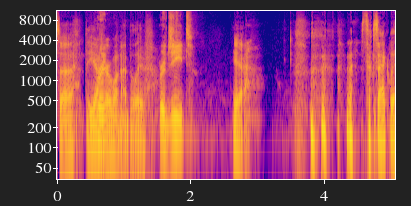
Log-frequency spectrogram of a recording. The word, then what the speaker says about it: Brigitte: Brigitte.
